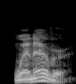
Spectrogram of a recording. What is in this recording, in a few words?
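"whenever", American English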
